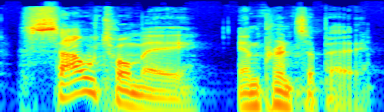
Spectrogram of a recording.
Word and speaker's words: São Tomé and Príncipe: not found in English for the rest of this episode I'm going to use the English pronunciation which basically ignores the die critical marks so it will be Sao Tomei and Principe that being said the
